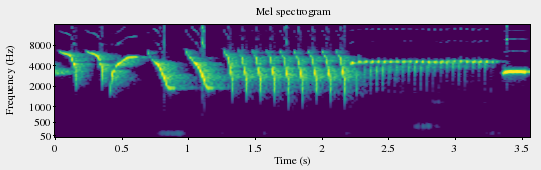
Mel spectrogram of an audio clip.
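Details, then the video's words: A kept yellow canary sings a long, fast, varied phrase of falling whistled sweeps, a quick rolling trill and a thin high buzzing trill, ending in a clear sustained whistle. "burung kenari gacor PANJANG untuk pancingan kenari paud || masteran kenari - yellow canary singing"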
